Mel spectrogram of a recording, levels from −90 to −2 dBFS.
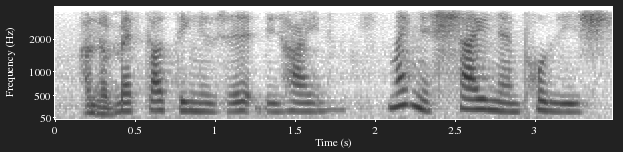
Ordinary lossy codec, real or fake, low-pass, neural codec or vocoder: none; fake; 3.6 kHz; codec, 16 kHz in and 24 kHz out, 0.6 kbps, FocalCodec, streaming, 4096 codes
